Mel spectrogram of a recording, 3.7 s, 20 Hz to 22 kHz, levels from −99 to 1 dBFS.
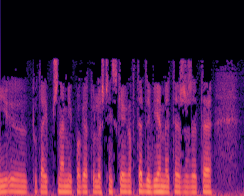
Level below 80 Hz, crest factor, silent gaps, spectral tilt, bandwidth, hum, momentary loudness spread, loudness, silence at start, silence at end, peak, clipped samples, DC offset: -50 dBFS; 16 dB; none; -6 dB/octave; 6.6 kHz; none; 6 LU; -30 LUFS; 0 s; 0 s; -14 dBFS; under 0.1%; under 0.1%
